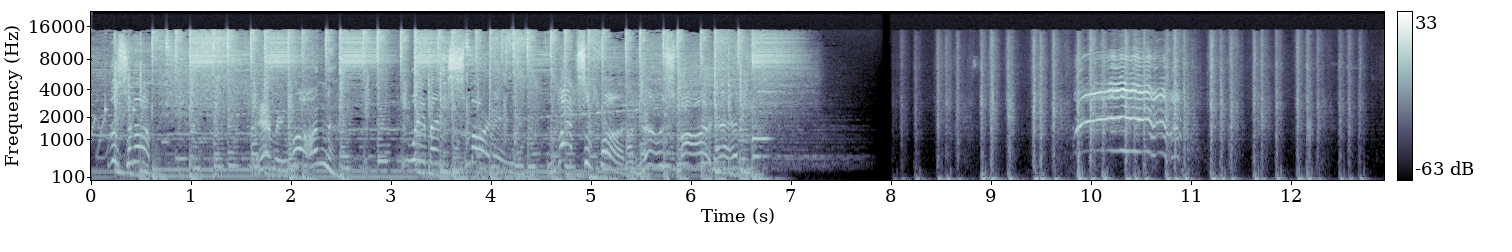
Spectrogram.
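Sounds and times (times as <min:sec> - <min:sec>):
speech: 0:00.2 - 0:06.8
galloping horse's hooves pounding: 0:08.1 - 0:12.9
loud wavering horse whinny: 0:09.8 - 0:10.9.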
